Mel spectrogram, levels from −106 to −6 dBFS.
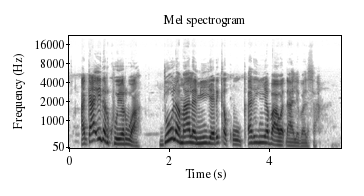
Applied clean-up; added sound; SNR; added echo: none; none; none; none.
